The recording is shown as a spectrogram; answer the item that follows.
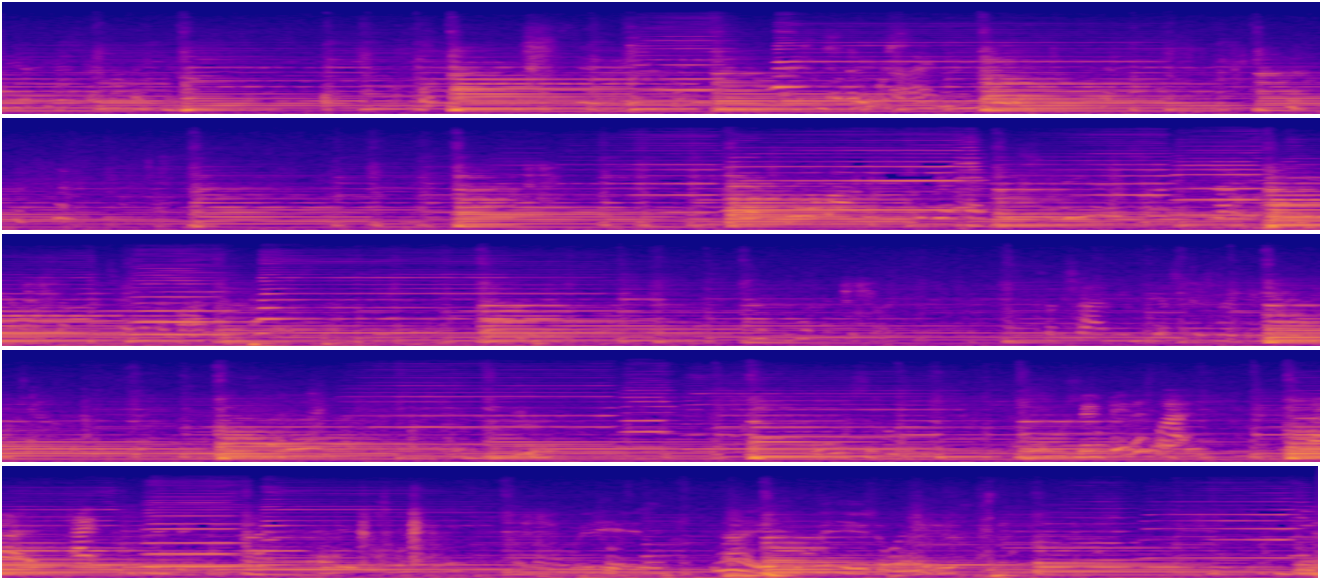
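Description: A harmonica and a strummed acoustic guitar play an instrumental passage together, with held harmonica notes over the guitar chords.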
